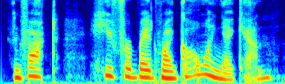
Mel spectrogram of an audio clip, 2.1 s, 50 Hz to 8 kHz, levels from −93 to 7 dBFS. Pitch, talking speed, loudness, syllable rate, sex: 225 Hz, 195 wpm, -17 LUFS, 5.5 syllables/s, female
